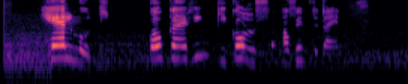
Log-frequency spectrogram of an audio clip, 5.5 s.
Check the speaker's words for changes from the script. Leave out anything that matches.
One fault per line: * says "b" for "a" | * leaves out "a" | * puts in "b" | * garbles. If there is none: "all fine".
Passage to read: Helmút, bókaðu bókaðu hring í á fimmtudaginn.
* leaves out "bókaðu"
* puts in "golf"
